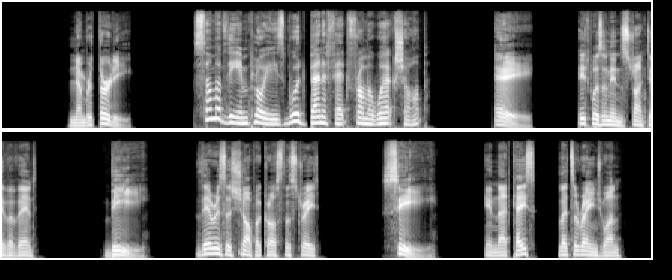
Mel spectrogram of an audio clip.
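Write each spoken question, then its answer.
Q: Some of the employees would benefit from a workshop.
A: C: In that case, let's arrange one.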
